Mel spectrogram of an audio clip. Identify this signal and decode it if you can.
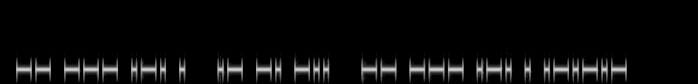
Morse code, heard as a keyed tone, about 25 wpm, 700 Hz. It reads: MORE AND MORE.
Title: Sentences from Top 1000 Words - Review Part 5 - 25wpm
